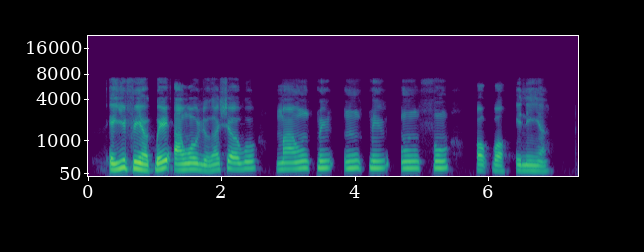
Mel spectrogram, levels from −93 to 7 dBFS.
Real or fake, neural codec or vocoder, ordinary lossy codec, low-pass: fake; codec, 16 kHz, 4 kbps, X-Codec, HuBERT features, trained on LibriSpeech; none; 7.2 kHz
